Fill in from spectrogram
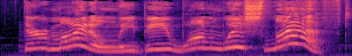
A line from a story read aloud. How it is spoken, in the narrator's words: shouted somebody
